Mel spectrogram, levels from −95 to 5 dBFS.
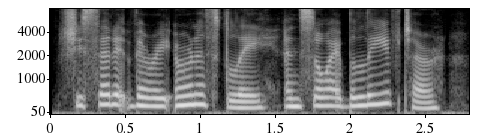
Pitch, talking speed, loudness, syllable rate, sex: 230 Hz, 215 wpm, -15 LUFS, 6.0 syllables/s, female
